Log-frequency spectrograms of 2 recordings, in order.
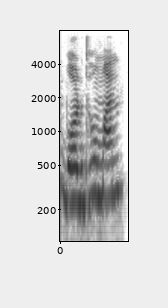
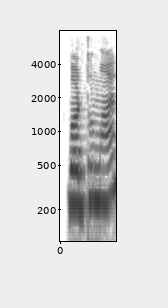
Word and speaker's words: বর্ধমান: ধ্বনির একটা পরিবর্তন ঘটছে আবার যেমন বর্ধমান বাংলায় লিখলে বর্ধমান বর্ধমান উচ্চারিত হয় সেটা যখন লেখা হয় এরকম ইংরেজিতে কি হয় কিছু কিছু ক্ষেত্রে যে বার্ডোয়ান এরকম একটা হয় উচ্চারণ কিন্তু ওটা বলতে বর্ধমানকেই বোঝানো হচ্ছে কিন্তু এই যে সমবর্ণের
